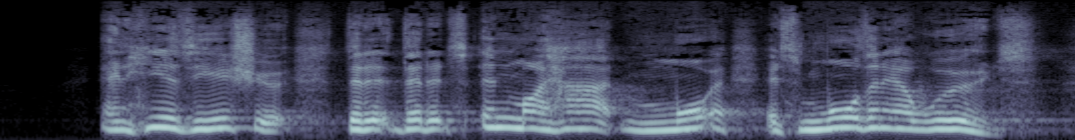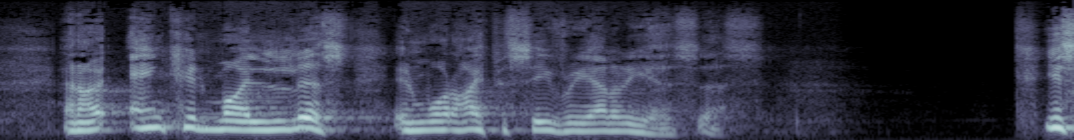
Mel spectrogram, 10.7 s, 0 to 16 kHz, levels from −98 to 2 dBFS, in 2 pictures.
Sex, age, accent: male, 60-79, Australian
